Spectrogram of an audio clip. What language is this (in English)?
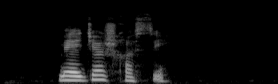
Svan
